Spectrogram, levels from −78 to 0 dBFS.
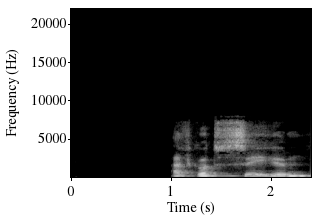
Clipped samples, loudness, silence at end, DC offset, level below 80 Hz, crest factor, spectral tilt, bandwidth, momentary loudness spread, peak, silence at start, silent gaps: under 0.1%; -22 LUFS; 0 s; under 0.1%; -64 dBFS; 18 dB; -4 dB/octave; 8 kHz; 8 LU; -6 dBFS; 1.05 s; none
